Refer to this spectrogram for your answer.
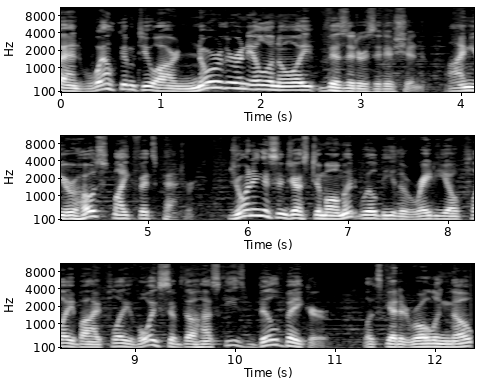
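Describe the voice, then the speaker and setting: A man's voice: medium pitch, a little mellow. A man in his sixties with an American accent, hosting a sports podcast with introductions and interview questions.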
